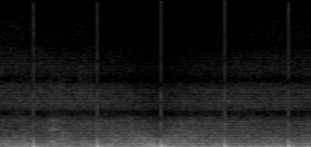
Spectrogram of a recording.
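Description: Hard trance music with the vocal dropped out: a steady four-on-the-floor kick drum at a little over two beats a second over a deep sustained bass.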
